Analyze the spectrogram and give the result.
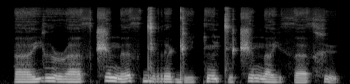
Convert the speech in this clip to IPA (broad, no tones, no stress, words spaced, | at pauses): ɜjɨ ɹɜθ t͡ʃɘn̪ɘθdʲər ɨɖikĩ tʲət͡ʃɘ n̪ɜjθɜθxy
